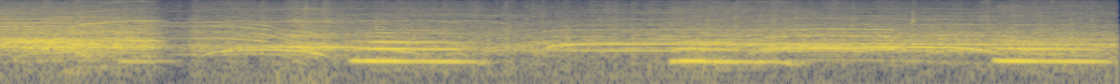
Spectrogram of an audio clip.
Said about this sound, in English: The couple was greeted with cheers, applause, and the sound of a conch shell.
